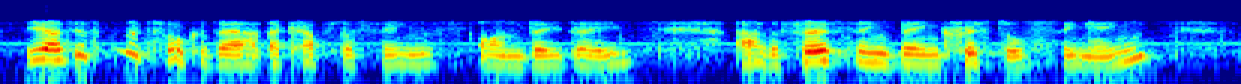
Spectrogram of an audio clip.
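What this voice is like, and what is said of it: Rough, throat-affected voice. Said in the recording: “Excuse the voice, but I've got a bit of a throat incident.”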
